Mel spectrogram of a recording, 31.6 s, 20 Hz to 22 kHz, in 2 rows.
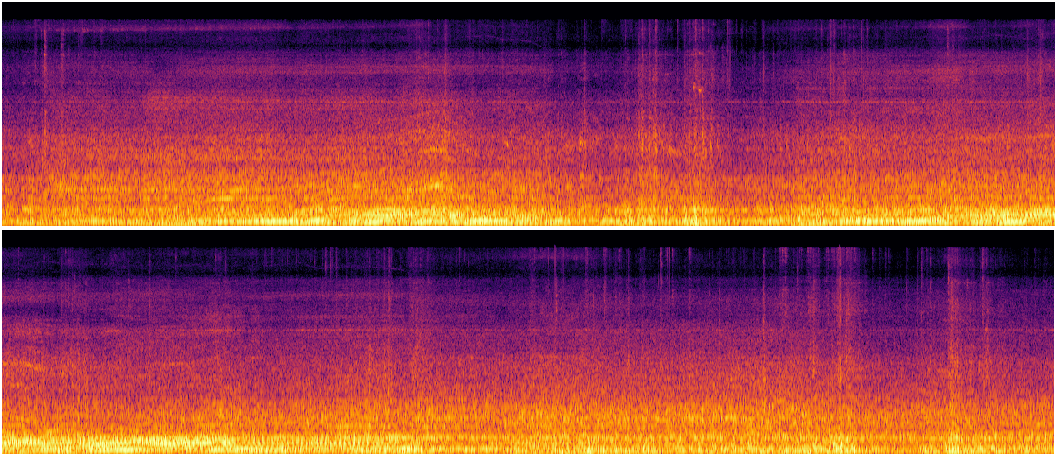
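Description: Mercedes-Benz Citaro C2 city bus's diesel engine running while the bus stands still: a steady deep hum that swells and eases a few times.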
